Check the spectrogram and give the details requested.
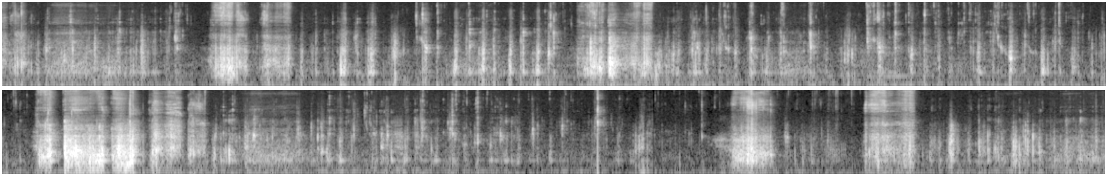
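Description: Close-miked eating sounds: steady wet chewing of tteokbokki rice cakes and cheesy pizza in sauce, with five louder bursts of biting and mouth noise spread through.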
